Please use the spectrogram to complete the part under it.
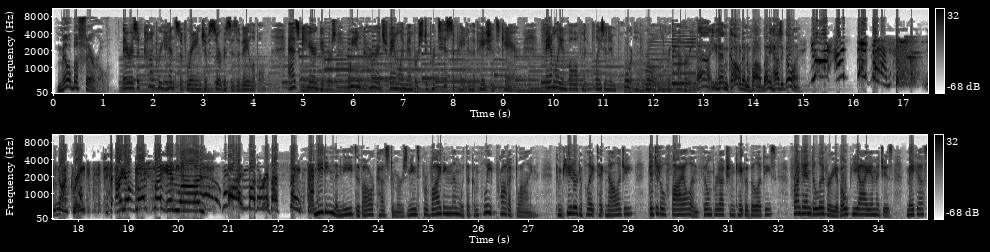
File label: female; Spotland Productions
